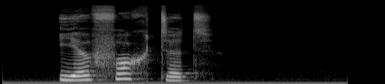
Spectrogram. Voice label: "ihr fochtet", German; verbs past tense irregular

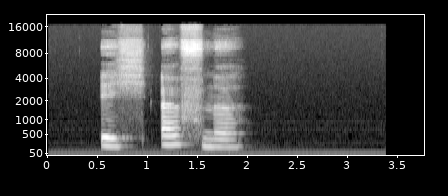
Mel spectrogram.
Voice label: "ich oeffne", German; verbs present tense regular

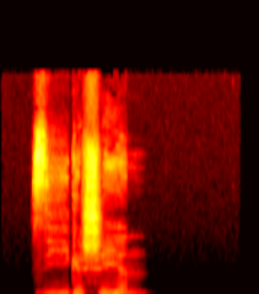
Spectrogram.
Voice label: "sie geschehen", German; verbs present tense irregular

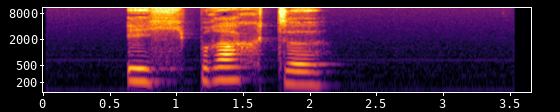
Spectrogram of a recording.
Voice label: "ich brachte", German; verbs past tense irregular

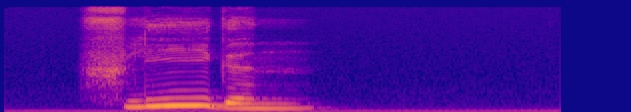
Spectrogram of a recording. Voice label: "fliegen", German; verbs past tense irregular

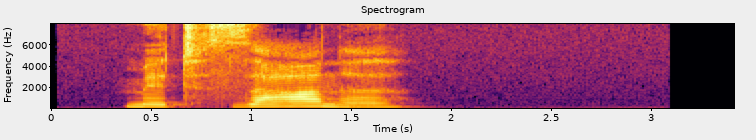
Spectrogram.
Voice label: "mit sahne", german; soft drinks new words

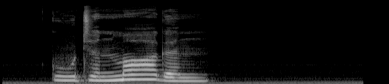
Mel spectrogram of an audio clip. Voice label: "guten morgen", German

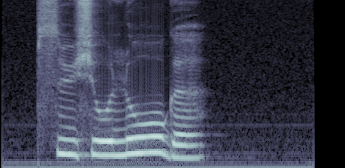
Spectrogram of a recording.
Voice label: "Psychologe", German; masculine

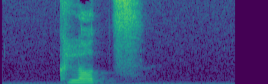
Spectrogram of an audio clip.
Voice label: "klotz", german; alphabet

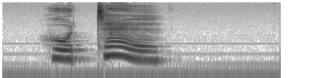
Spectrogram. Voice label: "hotel", German; neuter

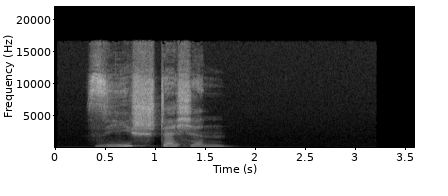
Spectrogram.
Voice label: "sie stechen", German; verbs present tense irregular

